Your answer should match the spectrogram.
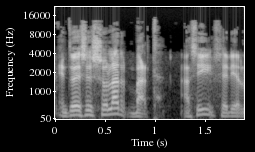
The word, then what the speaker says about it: SolarWatt: Los alemanes ponen la W como si fuera una B. SolarWatt.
